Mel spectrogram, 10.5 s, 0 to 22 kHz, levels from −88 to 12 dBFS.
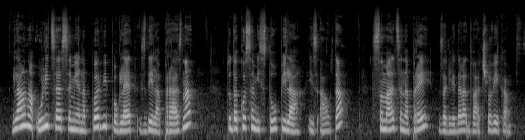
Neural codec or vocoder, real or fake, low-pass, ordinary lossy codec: none; real; 19.8 kHz; none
